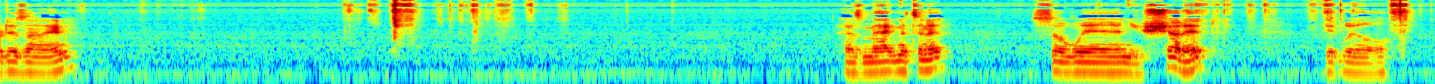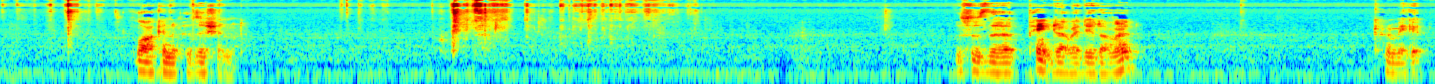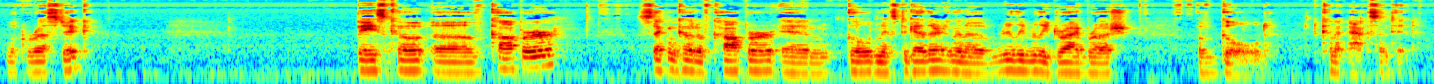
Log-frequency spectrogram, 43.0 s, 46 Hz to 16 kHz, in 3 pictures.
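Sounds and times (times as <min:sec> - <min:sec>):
light clicks and rubs: 0:03.4 - 0:06.8, 0:11.9 - 0:15.8, 0:17.7 - 0:21.5.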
